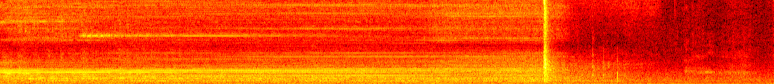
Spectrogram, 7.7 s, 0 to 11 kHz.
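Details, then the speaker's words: Walk-in cooler condensing unit outdoors in wind, not cooling (box at 53°F), hissing pointing to low charge: compressor hums steadily, then clicks off after a few seconds; short cycling because pressures are too low from insufficient refrigerant. "so as you can see our unit is what we call short cycling so basically the unit turns on or tries to turn on the pressures are too low because there's not enough refrigerant in the system"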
